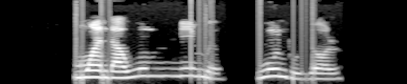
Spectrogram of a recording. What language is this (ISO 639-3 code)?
tvu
